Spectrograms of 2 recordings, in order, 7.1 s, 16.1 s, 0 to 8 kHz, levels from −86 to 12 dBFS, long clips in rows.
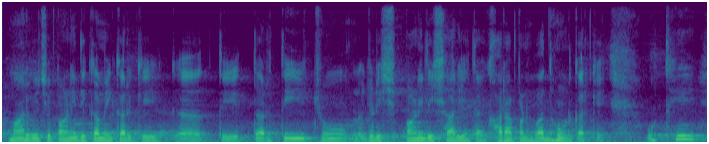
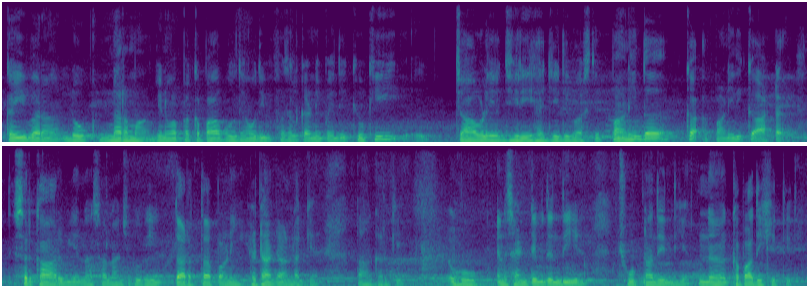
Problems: background conversations at intervals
